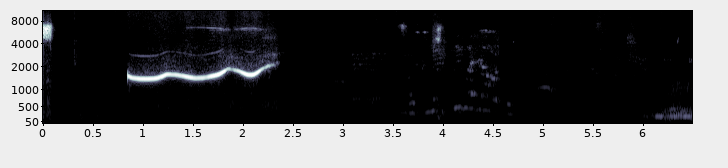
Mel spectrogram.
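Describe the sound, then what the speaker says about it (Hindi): Someone in a classroom lets out a single clear, wavering whistle for about a second and a half, close and loud, followed by quiet rustling and faint murmur. "बहुत सीटी मार रहा है"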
